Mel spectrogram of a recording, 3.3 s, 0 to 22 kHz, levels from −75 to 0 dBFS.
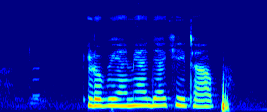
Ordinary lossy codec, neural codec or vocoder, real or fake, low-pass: none; none; real; 19.8 kHz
